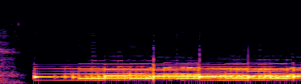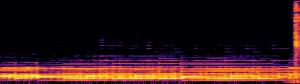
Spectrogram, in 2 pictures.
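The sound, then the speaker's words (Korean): After a song ends and a brief crackle, a recording of an old woman's son playing a piece he learned on electric guitar: sustained, effects-laden chords with a chorus-like shimmer, steady and fairly loud after a brief quiet start, with no voices over it. “노래가 끝나자 잠시 지지직거리는 소리가 나더니 기타 소리가 난다.”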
